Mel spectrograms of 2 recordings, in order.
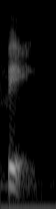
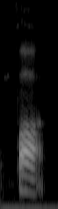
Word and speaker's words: pho: Oh, pho. Yeah. – Pho. Pho. I think people call it pho, but I think it's actually phi. – No, it's pho.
